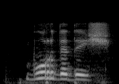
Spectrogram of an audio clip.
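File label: "бурдӧдысь", Komi, female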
